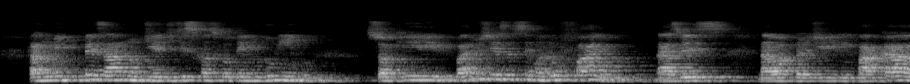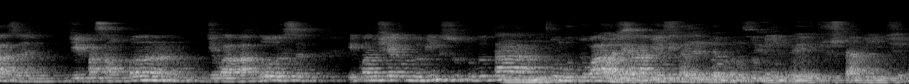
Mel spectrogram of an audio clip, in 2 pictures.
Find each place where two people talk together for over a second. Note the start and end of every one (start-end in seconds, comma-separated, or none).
15.1-17.1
